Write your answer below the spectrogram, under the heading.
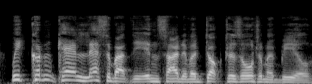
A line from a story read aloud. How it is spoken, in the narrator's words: Violet said impatiently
